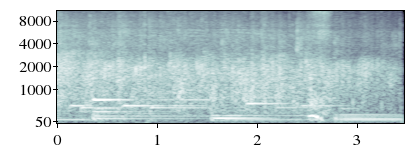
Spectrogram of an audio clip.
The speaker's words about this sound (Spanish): Eso merece un aplauso.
